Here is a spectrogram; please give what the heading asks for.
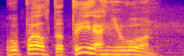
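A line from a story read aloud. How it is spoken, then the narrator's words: Girl's giggle. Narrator (Russian): Хихикнула девчонка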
